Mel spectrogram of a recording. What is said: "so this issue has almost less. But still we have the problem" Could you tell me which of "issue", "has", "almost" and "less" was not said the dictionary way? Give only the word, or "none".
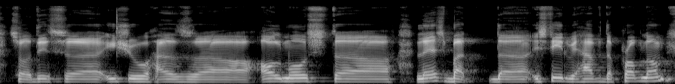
none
